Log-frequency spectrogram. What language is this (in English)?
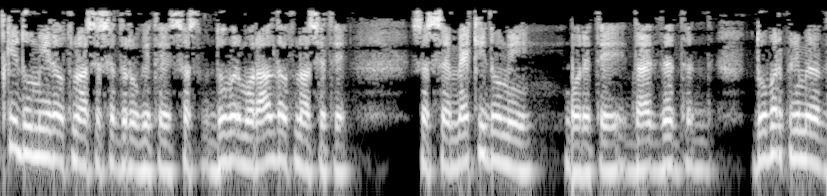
Bulgarian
